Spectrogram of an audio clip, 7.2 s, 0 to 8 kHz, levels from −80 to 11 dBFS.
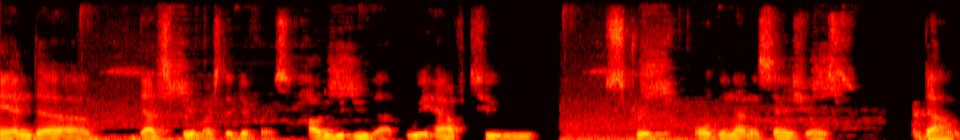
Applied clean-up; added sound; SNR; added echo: classical method Wiener filter.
